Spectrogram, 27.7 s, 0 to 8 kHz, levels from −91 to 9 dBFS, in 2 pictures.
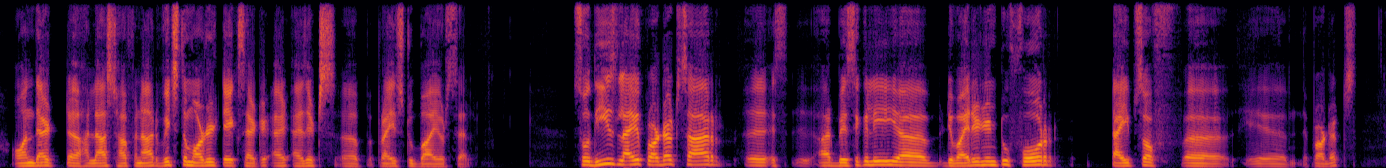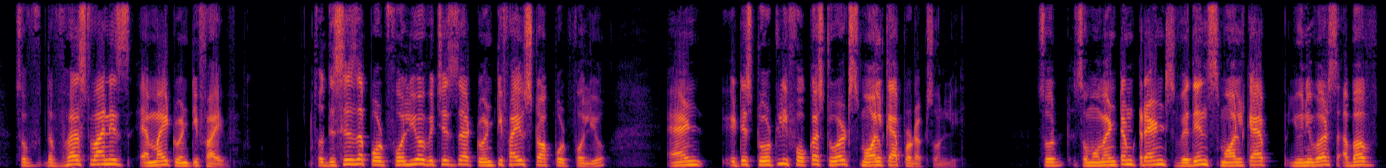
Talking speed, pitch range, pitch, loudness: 170 wpm, 135-180 Hz, 155 Hz, -18 LUFS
